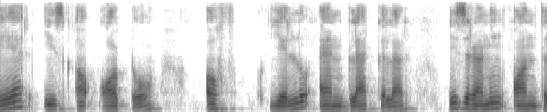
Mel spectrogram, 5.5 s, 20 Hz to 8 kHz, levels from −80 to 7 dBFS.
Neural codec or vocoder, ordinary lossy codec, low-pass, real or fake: codec, 16 kHz, 4.8 kbps, FACodec; none; 7.2 kHz; fake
